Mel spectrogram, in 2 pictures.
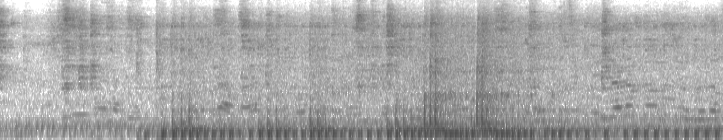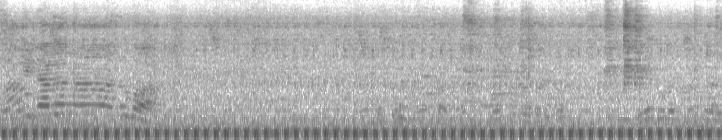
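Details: Honda Beat FI scooter whose dashboard was completely dead, fault found to be just the battery, no check-engine light: fires after a second and settles into a steady, even low putter; smooth, healthy idle.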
